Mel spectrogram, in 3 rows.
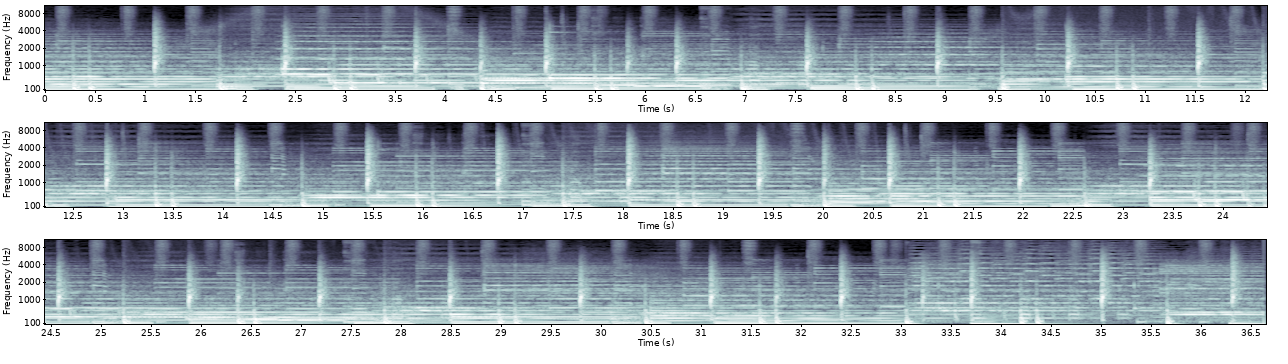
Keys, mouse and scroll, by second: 1.2 Down, 3.4 Down, 3.6 Down, 6.5 typing, 14.6 alt+click, 16.8 typing, 20.0 typing, 21.1-24.6 typing, 33.5 Right, 34.1 space, 35.6 typing.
